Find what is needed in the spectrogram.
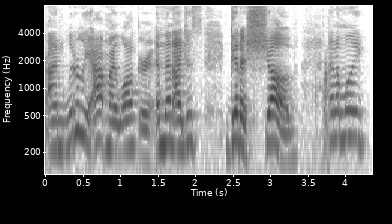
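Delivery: normal talking voice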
